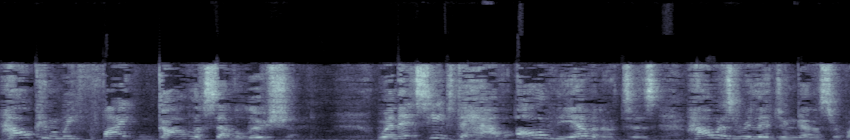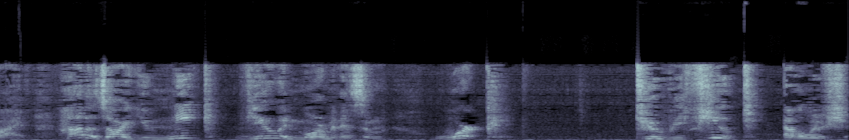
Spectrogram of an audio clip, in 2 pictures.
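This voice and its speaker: A man's raised, projected voice at a moderate pace, with very wide pitch swings. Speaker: religious vlogger. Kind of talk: lecture-style vlog monologue. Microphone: webcam.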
